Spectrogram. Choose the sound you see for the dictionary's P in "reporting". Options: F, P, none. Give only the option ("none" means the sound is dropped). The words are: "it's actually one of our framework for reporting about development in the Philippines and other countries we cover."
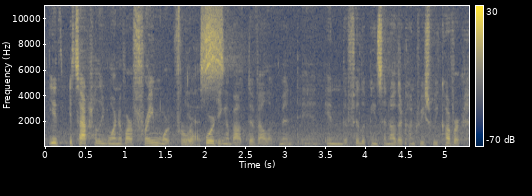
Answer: none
